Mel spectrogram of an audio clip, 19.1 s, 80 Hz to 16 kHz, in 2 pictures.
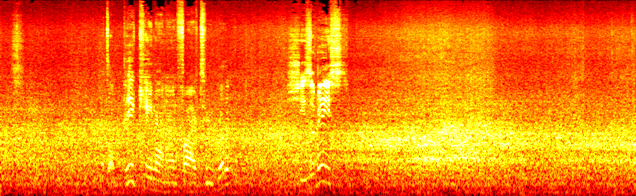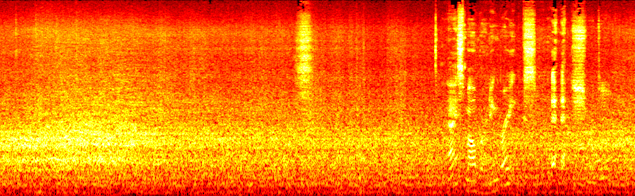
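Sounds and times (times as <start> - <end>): car road noise from inside: 0.0 - 19.0.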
